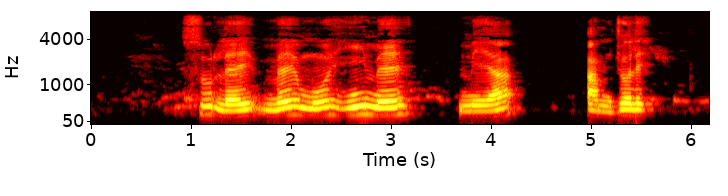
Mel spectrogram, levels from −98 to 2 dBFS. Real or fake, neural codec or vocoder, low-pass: real; none; 7.2 kHz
